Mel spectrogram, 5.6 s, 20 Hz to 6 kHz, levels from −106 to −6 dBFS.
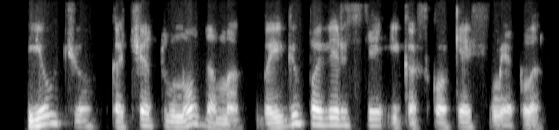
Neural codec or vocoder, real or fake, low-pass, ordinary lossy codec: none; real; 5.4 kHz; Opus, 32 kbps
